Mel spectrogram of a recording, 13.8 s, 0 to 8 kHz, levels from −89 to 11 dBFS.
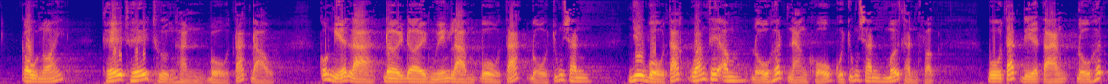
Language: Vietnamese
